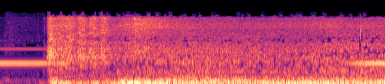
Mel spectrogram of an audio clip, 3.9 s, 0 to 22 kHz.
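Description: A rebuilt 5.9 Cummins diesel engine starting for the first time, cranking briefly then catching into a loud, steady, rumbling idle that runs on close by.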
